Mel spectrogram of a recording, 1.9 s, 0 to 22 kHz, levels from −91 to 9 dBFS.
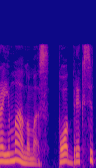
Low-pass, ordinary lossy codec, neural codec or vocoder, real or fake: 7.2 kHz; AAC, 48 kbps; none; real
